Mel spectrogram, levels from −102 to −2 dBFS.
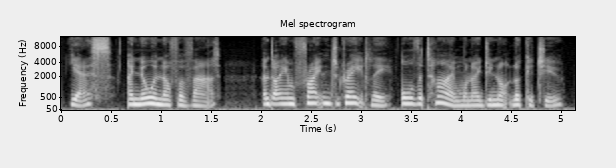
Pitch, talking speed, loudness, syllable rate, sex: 205 Hz, 245 wpm, -19 LUFS, 5.9 syllables/s, female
